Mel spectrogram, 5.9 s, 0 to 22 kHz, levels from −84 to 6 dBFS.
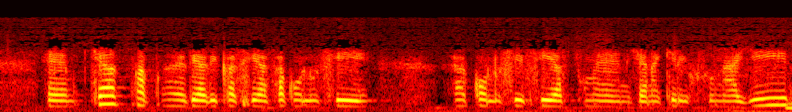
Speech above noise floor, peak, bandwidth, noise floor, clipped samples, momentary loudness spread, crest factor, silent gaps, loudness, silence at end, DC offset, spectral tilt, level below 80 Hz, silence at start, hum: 21 dB; 0 dBFS; 11.5 kHz; -40 dBFS; under 0.1%; 10 LU; 18 dB; none; -19 LUFS; 0 s; under 0.1%; -5 dB/octave; -56 dBFS; 0 s; none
